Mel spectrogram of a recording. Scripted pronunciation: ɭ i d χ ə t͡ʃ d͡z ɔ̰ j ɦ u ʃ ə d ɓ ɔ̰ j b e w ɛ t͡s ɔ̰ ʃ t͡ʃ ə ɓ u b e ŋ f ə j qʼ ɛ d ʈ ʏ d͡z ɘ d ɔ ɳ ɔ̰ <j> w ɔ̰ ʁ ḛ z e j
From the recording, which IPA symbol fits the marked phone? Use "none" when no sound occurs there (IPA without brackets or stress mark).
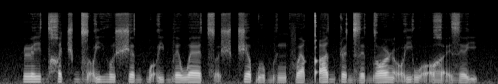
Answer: j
